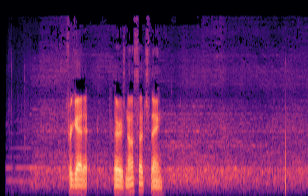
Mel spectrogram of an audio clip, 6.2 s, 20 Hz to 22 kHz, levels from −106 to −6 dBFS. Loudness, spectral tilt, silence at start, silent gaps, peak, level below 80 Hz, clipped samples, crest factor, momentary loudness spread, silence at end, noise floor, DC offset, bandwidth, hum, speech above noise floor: -22 LUFS; -5 dB/octave; 0.7 s; none; -2 dBFS; -70 dBFS; under 0.1%; 24 dB; 26 LU; 1.45 s; -52 dBFS; under 0.1%; 16 kHz; none; 31 dB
